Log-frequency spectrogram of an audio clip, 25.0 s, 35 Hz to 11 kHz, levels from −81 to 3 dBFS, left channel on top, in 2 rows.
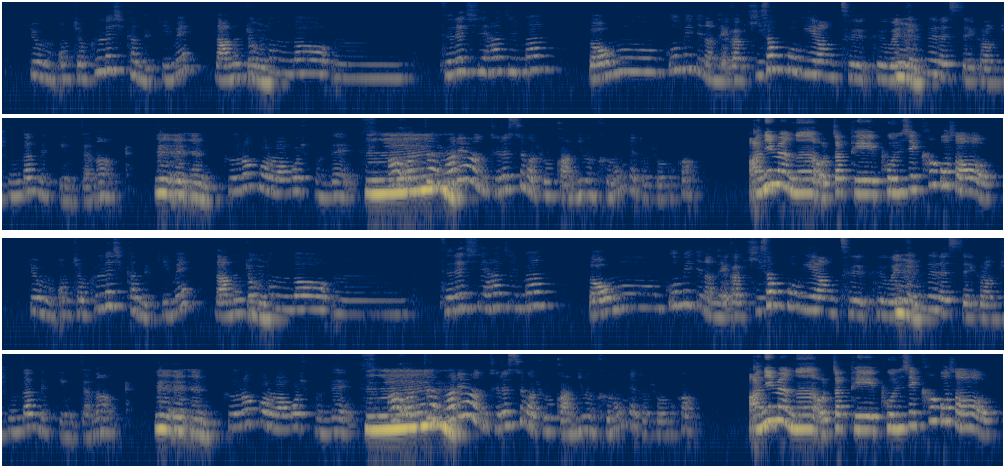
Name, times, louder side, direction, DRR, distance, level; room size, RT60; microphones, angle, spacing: voice 1, 0.3-2.3 2.7-5.1 5.5-6.8 7.3-13.9 15.3-17.1 17.3-21.2, right 1 dB, 65° right, -10 dB, 2.2 m, -38 dB
voice 2, 3.1-3.4 11.1-11.5 14.4-15.1 17.0-18.2 21.9-24.9, right 2 dB, 15° right, -4 dB, 1.4 m, -26 dB
4.2 x 3.2 x 2.6 m, 0.36 s
head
